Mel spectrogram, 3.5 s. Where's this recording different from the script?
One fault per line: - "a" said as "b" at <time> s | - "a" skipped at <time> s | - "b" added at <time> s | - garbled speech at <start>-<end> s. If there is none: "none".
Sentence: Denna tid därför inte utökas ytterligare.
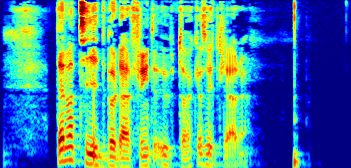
- "bör" added at 1.0 s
